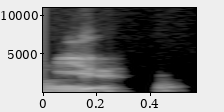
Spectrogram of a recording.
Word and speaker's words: Millet: Another inspiration is Millet, Jean-François Millet. if we like to pronounce it like a French.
